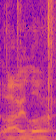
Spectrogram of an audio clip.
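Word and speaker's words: Islay: a little bit of Pete and smoke from Isa. Did I pronounce that right, Ruben? You did. Yeah, it's it's spelled Isl. If they've only ever read it, they would say is, but it's actually Isa and it's from a certain part of Scotland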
